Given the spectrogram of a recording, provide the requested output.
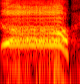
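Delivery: high, loud terrified yell; hammed-up cartoon shriek; mock scream. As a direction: scream as the bomb lands. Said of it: "Joker's like".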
